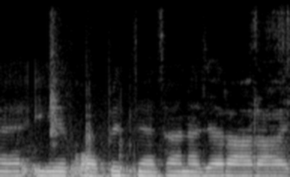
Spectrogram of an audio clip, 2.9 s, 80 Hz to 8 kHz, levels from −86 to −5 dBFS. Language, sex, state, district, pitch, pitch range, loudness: Hindi, female, Jharkhand, Sahebganj, 175 Hz, 170-175 Hz, -30 LUFS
